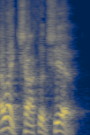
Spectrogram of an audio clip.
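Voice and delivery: bright, upper-register voice. Showing how students answer when asked their favorite cookie: imitating a higher-pitched answer. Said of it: "it's higher in pitch".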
